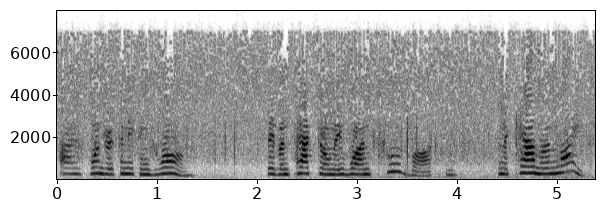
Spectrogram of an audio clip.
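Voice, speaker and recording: Brave, earnest young woman, female actor, carefully spoken old radio drama style, raised pitch, dull recording with faint hiss. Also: brisk, close to an everyday voice. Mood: curious. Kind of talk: 1940s radio acting.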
